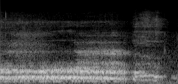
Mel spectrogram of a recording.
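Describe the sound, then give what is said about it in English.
Dogs growl at each other, a low, steady, rumbling snarl held for over a second before it breaks and shifts briefly at the end. No one speaks. “My dogs growl at each other.”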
